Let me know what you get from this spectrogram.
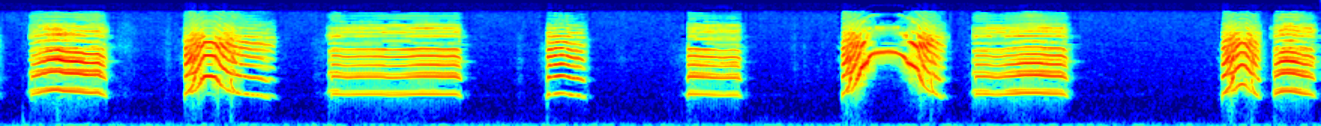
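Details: An angry Shih Tzu, reacting to squeaky sounds, gives high, ringing yaps and barks, some sliding up then down in pitch.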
